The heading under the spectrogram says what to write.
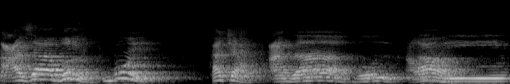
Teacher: اظہار اس کو کہتے ہیں ناک پہ آواز جانے کا خیال ہی بند کرنا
